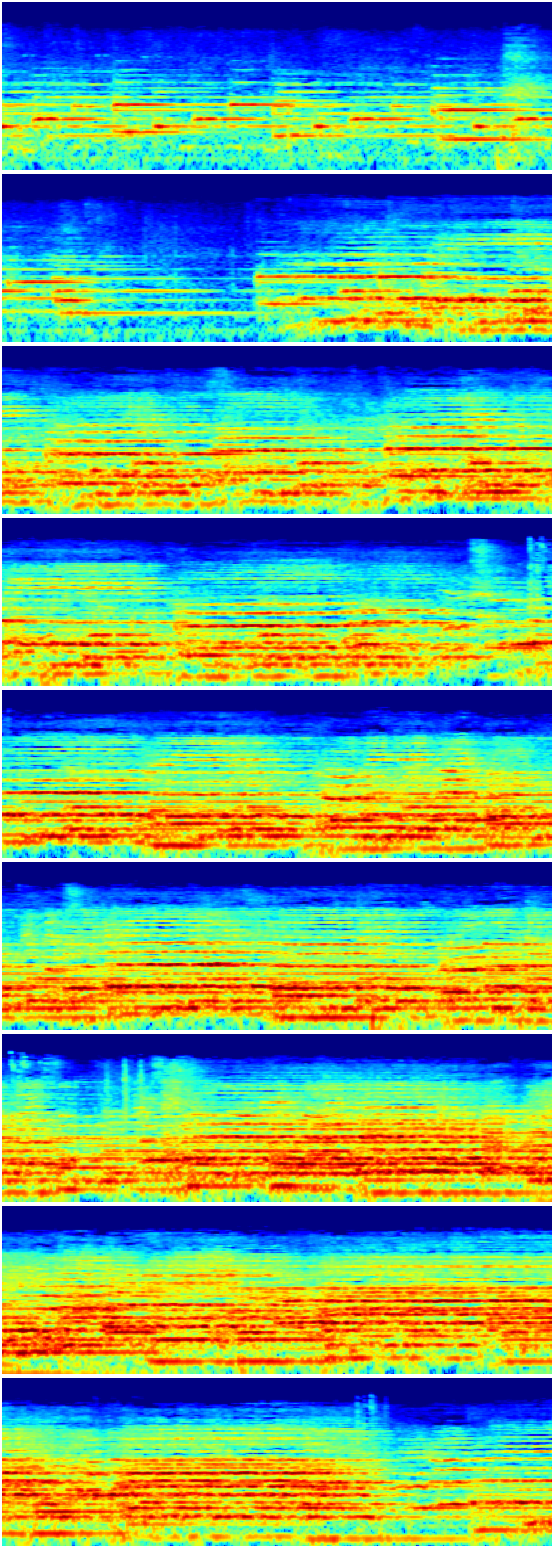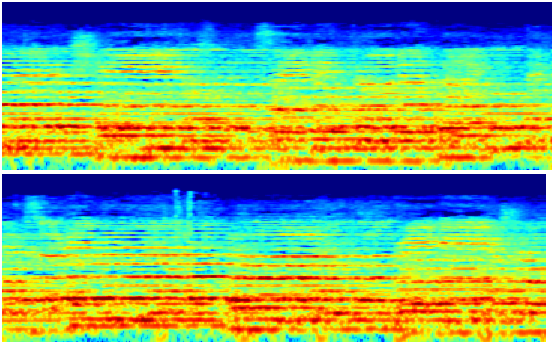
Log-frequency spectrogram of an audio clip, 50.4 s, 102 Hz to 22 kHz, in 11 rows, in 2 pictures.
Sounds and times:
Gospel music: 0.0 - 50.3
Vocal music: 6.2 - 50.3
Choir: 6.7 - 50.3.

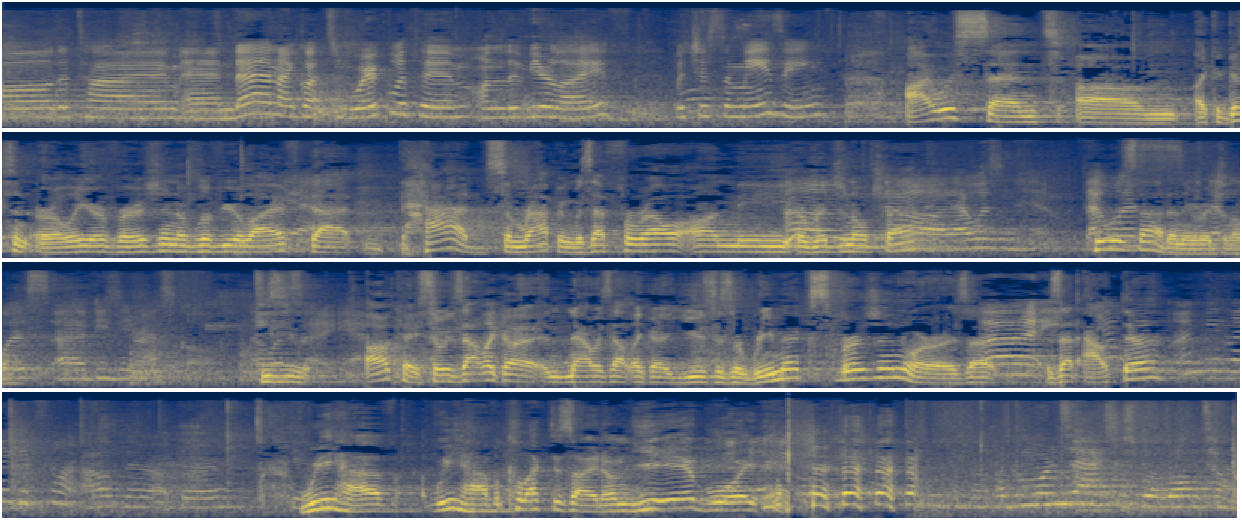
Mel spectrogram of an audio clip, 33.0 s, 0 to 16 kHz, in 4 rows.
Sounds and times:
Female speech, woman speaking: 0.0 - 5.6, 10.1 - 10.5, 13.4 - 19.0, 23.0 - 27.0, 29.5 - 30.2, 31.4 - 32.9.

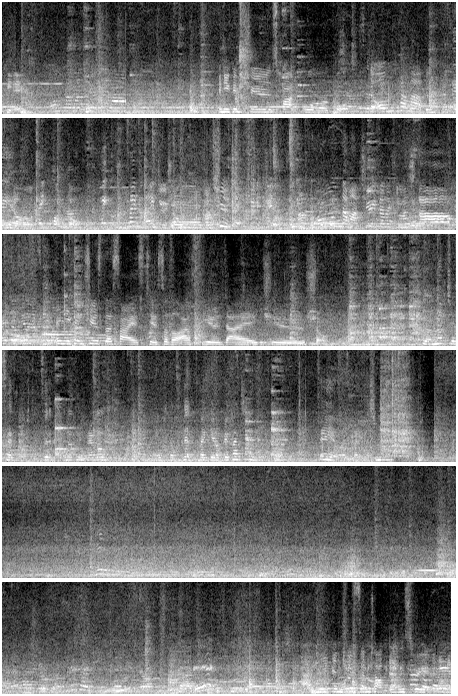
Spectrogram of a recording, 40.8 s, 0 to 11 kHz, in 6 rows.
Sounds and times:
Inside, public space: 0.0 - 40.7.

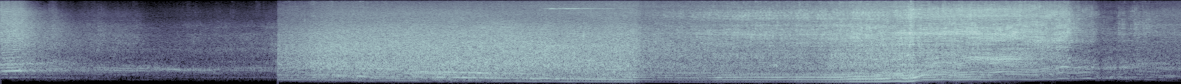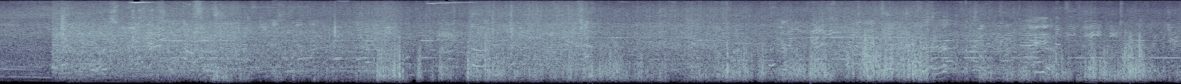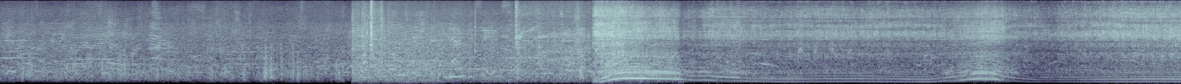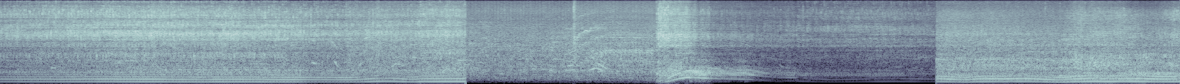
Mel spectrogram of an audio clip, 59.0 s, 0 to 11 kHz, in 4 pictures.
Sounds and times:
Speech: 15.4 - 37.0, 38.3 - 41.2, 44.8 - 52.6.

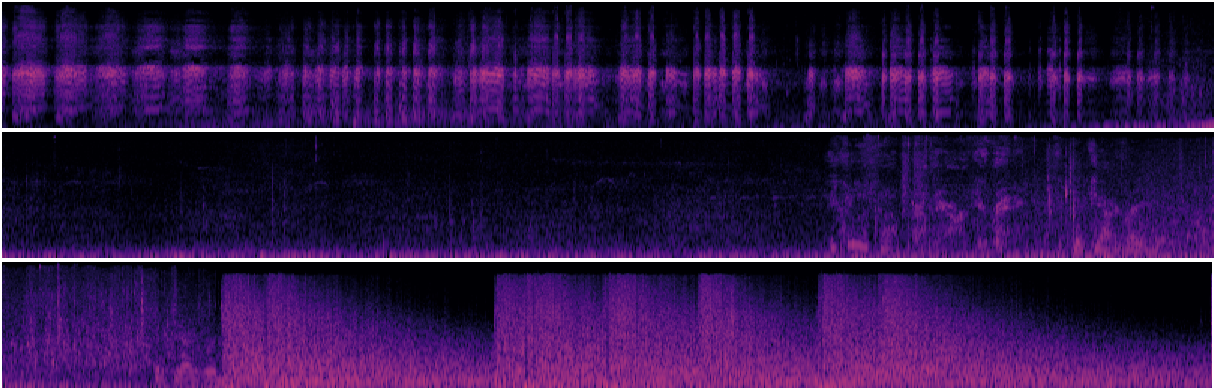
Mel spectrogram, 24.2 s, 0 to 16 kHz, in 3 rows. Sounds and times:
Gunshot, gunfire: 17.6 - 18.8, 19.4 - 23.2.

